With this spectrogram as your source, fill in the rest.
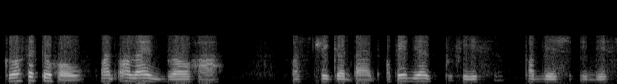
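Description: From start to finish the speech carries heavy G.726 ADPCM damage. Each sample keeps only a coarse step from an adaptive prediction, and a harsh, rasping hiss rises and falls with the speech level, which fits the 16 kbit/s mode. The line passes roughly 200 Hz to 3.7 kHz, with nothing above 3.9 kHz. A spectrogram shows a flat ceiling there and grainy noise smeared between harmonics wherever speech is loud.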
